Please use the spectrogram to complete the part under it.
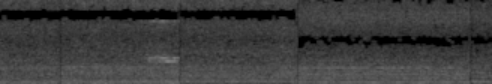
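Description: A ceiling fan whirs steadily.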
